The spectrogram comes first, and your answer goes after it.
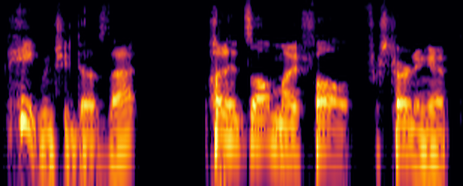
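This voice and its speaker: A man's voice: mid-range voice, sing-song, a little fast, close to an everyday voice. A man reading the part of a cocky but easygoing eighteen-year-old schoolboy in a visual novel, conversational and self-assured. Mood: reflective.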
